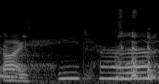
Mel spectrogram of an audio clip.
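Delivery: soft, slow deadpan aside; whispered-down snark; snide aside. Retold or imitated. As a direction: quietly drop the mask, half laughing. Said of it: "aside after fake greeting".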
